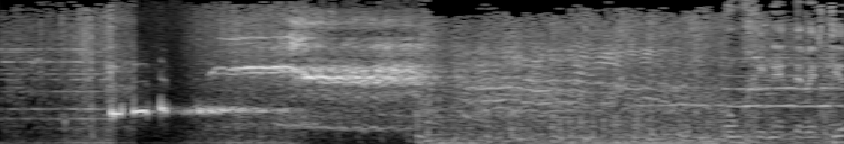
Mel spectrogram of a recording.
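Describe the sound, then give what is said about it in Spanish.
Horses whinny loudly, with a rising neigh and snorts over a steady rumble of hooves stamping and shuffling on the ground, as riders halt among the trees of a dense forest near carriages. “Los jinetes se detienen entre los árboles del frondoso bosque cerca de los carruajes.”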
